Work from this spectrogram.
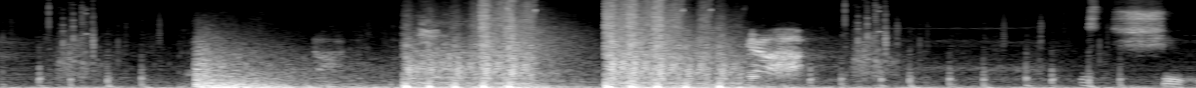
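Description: Gunfire in the survival game Abiotic Factor: rapid automatic bursts, loud and close, in two long volleys with scattered single shots and clanks around them.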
